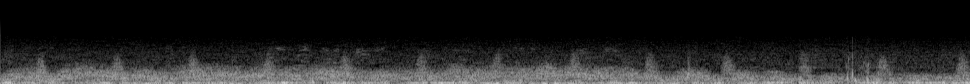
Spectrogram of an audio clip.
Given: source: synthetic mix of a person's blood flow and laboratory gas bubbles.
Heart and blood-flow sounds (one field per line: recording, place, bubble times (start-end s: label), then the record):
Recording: Doppler ultrasound of blood flow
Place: subclavian vein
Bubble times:
8.44-8.72 s: bubbles
From the record:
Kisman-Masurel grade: 111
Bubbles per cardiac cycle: 1 to 2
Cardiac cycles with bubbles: 1 to 10%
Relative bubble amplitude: barely perceptible (0.100 to 0.250)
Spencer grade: 1 (occasional bubble signal discernible with the cardiac motion signal, with majority of cardiac periods free of bubbles)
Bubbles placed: anywhere in the cardiac cycle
